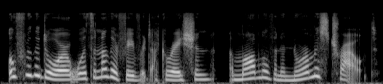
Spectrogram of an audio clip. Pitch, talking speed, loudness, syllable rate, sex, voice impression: 265 Hz, 205 wpm, -19 LUFS, 7.2 syllables/s, female, very feminine, very young, thin, tensed, slightly powerful, very bright, very soft, very clear, fluent, very cute, intellectual, very refreshing, sincere, very calm, very friendly, very reassuring, very unique, elegant, slightly wild, very sweet, very lively, slightly kind, intense, sharp, very light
